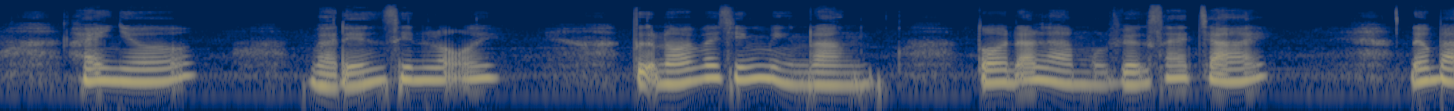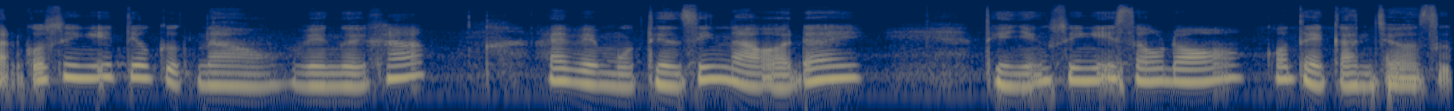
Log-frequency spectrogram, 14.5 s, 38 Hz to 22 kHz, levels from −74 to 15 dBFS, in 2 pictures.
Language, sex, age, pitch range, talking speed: Vietnamese, female, 10-29, 180-255 Hz, 200 wpm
